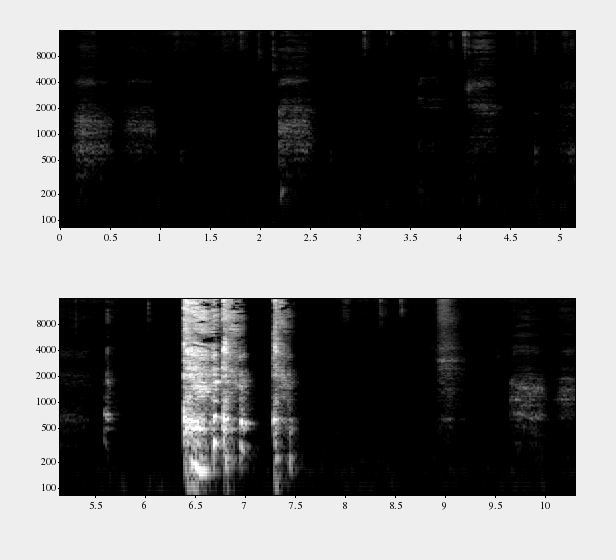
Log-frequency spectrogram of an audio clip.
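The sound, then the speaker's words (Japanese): Two loud, harsh coughs come close together in the middle, surrounded by faint breathy sounds and soft mouth noises, with no clear speech. “咳出ちゃってごめんなさい”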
